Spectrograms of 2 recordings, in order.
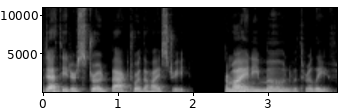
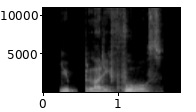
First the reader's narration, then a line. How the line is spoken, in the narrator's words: he said gruffly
